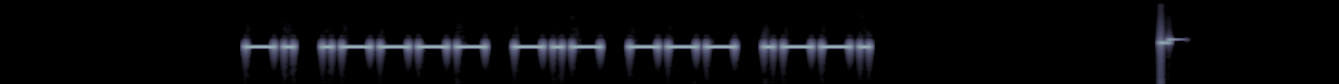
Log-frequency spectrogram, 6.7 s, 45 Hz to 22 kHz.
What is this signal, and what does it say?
Morse code, heard as a keyed tone, about 25 wpm, 700 Hz. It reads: N1KOP
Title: USA Call Signs - 5 Characters - 2x Character Spacing - 25wpm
